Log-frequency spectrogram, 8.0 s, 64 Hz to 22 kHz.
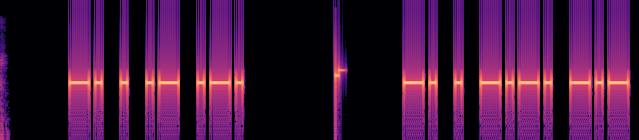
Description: Morse code, heard as a keyed tone, about 15 wpm, 700 Hz. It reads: NEAR NECK
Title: Sets of 5 Words Encore - New Word Drill - 15wpm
